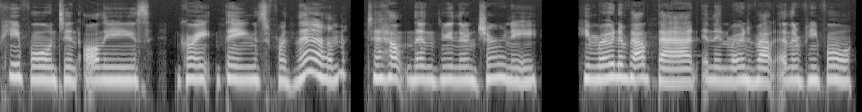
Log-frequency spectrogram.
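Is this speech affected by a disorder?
Yes: ALS; ALS for 18 years.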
